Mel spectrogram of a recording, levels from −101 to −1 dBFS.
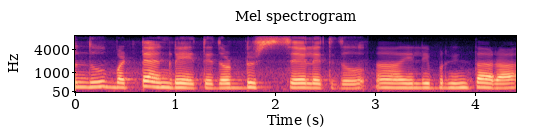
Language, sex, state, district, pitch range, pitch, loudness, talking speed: Kannada, female, Karnataka, Bijapur, 185-205 Hz, 190 Hz, -16 LUFS, 135 wpm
